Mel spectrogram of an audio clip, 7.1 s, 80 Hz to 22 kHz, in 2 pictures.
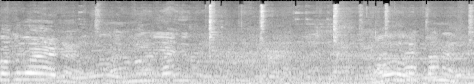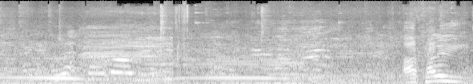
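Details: Sahiwal bull at a cattle market in Natore, 2 February 2025: drawn-out, steady low moos, one held for about two seconds mid-clip, rising above a busy crowd of men talking and bargaining.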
